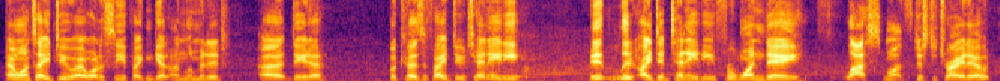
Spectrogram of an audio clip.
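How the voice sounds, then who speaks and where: A man's voice: fairly high pitch, moderate pace, a bit bright, slight background noise. A young man hosting a live-streamed walking tour outdoors on a city street, rambling and chatty with lots of fillers, recorded on a phone.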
